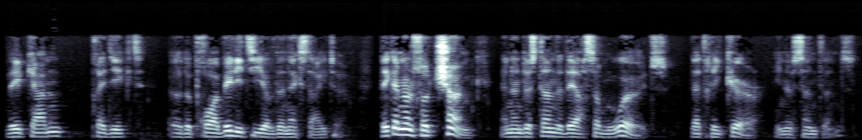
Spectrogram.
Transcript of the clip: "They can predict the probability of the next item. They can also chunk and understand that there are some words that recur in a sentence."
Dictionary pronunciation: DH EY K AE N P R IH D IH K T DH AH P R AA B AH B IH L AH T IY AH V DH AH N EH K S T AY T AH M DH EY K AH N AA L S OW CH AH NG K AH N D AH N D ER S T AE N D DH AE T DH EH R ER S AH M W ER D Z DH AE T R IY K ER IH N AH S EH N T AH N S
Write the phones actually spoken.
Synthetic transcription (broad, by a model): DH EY K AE N P R IH D IH K T DH AH P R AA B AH B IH L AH T IY AH V DH AH N EH K S T AY T AH M DH EY K AH N AA L S OW CH AH NG K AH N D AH N D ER S T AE N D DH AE T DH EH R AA S AH M W ER D Z DH AE T R IY K ER IH N AH S EH N T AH N S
